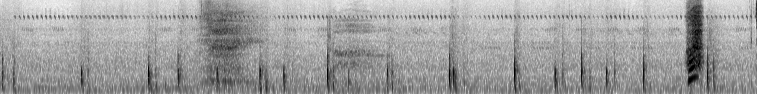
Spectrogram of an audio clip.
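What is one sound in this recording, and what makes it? High heels click on a hard floor.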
